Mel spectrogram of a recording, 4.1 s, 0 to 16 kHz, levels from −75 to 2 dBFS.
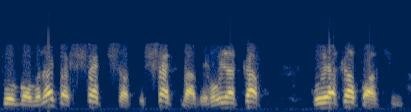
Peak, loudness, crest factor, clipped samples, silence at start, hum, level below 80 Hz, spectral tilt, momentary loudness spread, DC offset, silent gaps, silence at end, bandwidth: -2 dBFS; -17 LUFS; 14 dB; under 0.1%; 0.05 s; none; -74 dBFS; -6.5 dB/octave; 10 LU; under 0.1%; none; 0.35 s; 4.5 kHz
